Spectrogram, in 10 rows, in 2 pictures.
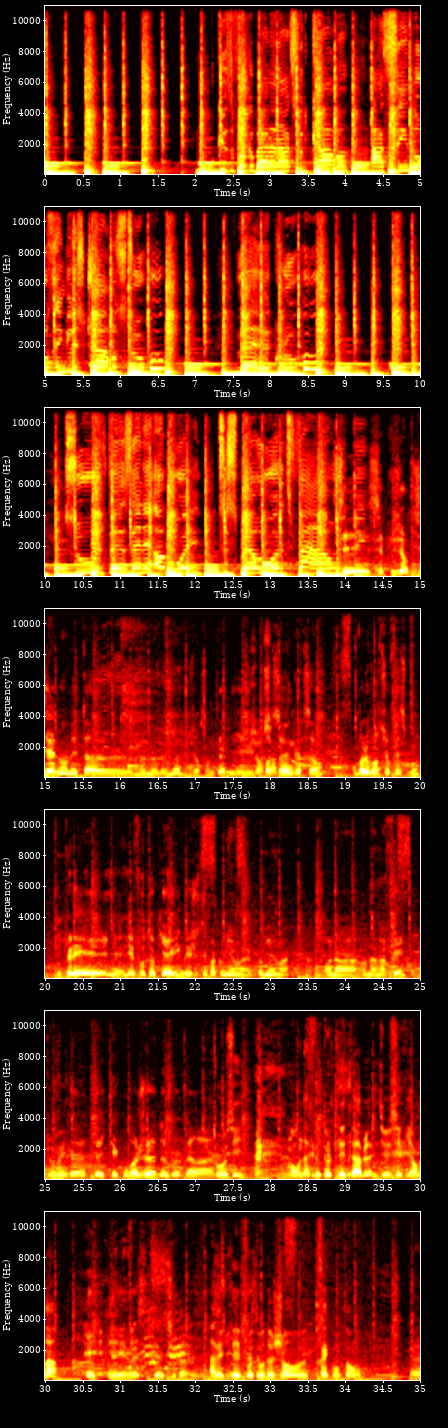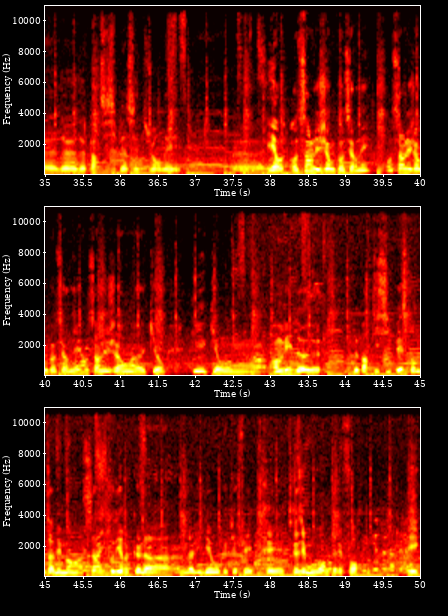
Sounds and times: Music: 0:00.0 - 0:50.0
Speech: 0:13.9 - 0:34.3, 0:34.9 - 0:50.0.

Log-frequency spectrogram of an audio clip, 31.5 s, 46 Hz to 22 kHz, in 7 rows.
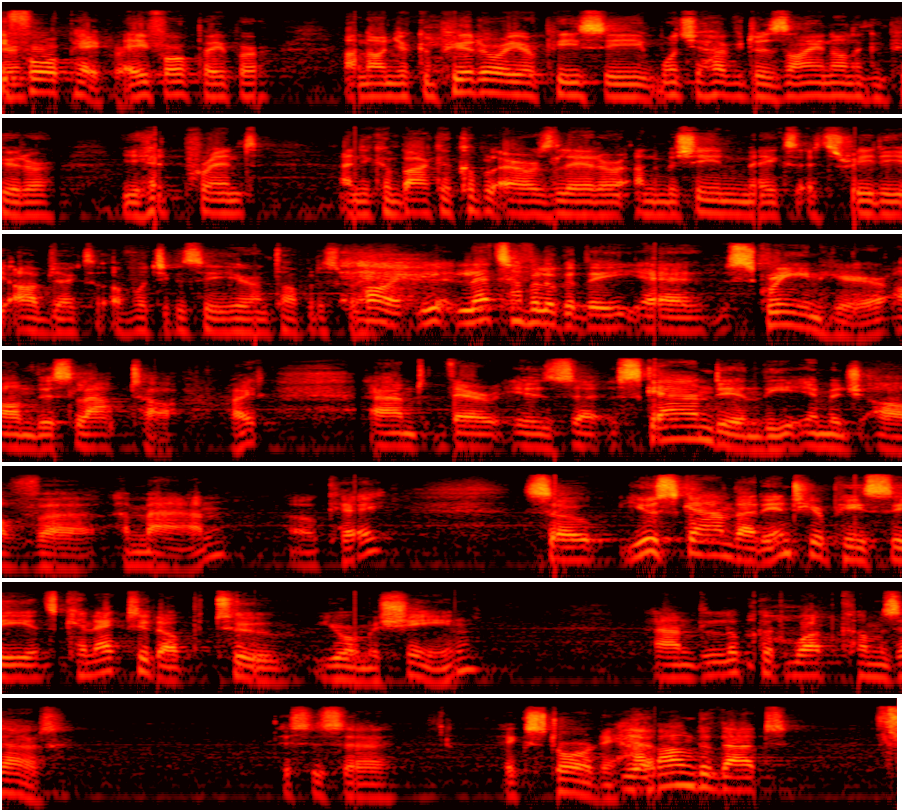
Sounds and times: Speech: 0:00.0 - 0:20.0, 0:20.6 - 0:25.0, 0:25.7 - 0:27.4, 0:28.4 - 0:31.4.

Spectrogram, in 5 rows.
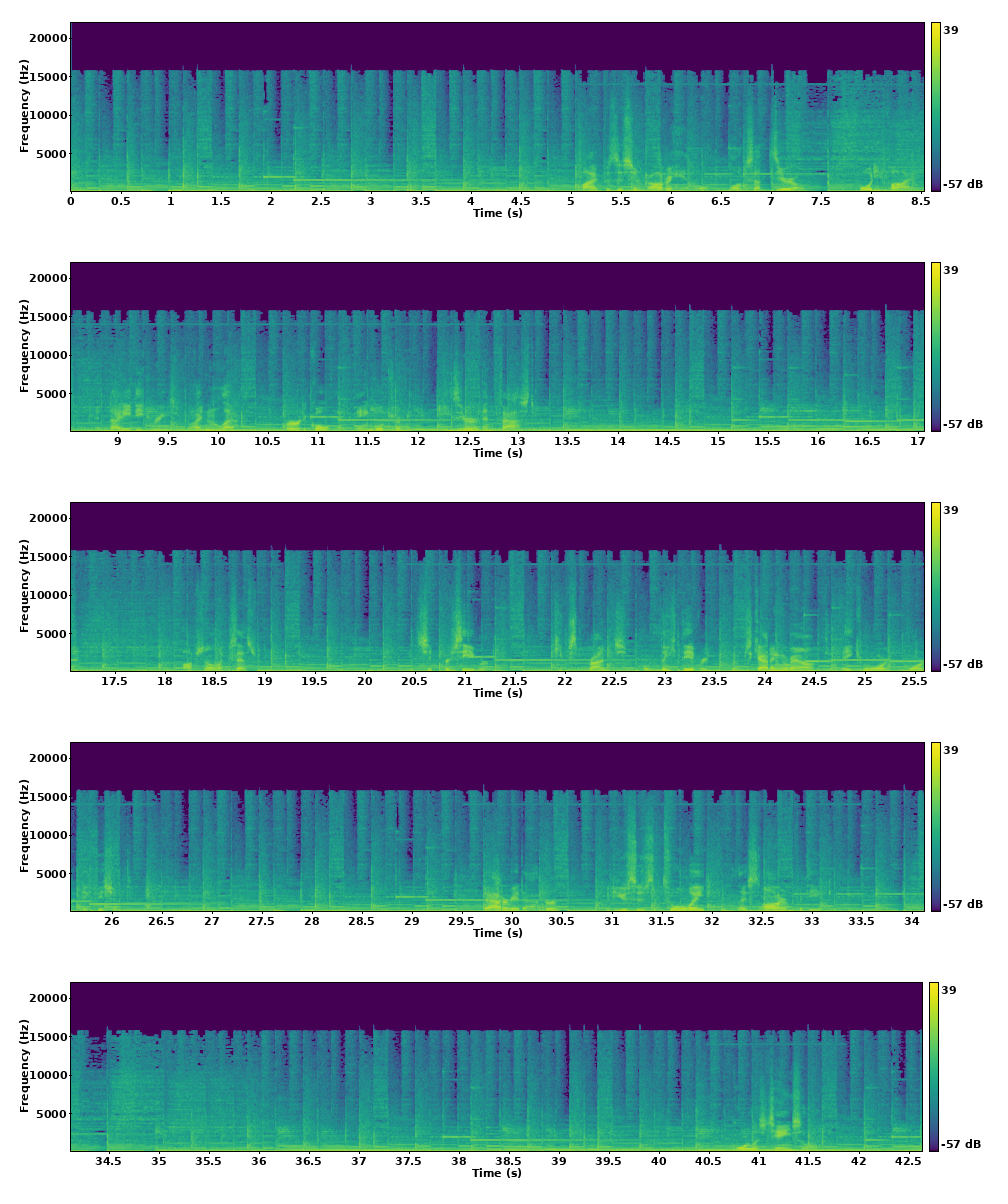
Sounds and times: Music: 0:00.0 - 0:42.6
Speech: 0:05.1 - 0:13.2, 0:18.2 - 0:19.0, 0:20.5 - 0:26.2, 0:29.7 - 0:33.2, 0:40.7 - 0:41.7.

